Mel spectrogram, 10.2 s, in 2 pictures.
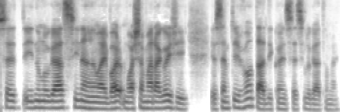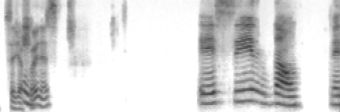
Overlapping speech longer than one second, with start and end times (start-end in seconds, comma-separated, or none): none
